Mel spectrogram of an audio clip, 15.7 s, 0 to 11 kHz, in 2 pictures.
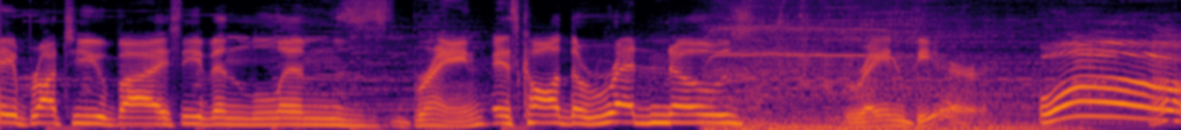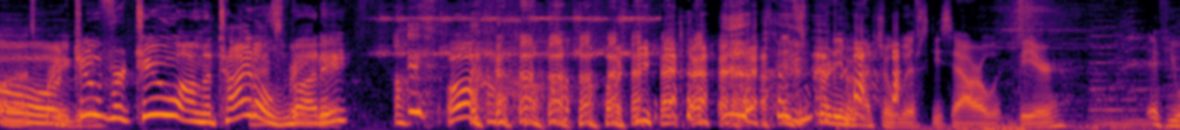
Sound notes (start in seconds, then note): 10.0 bells ringing; 10.4 both laugh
